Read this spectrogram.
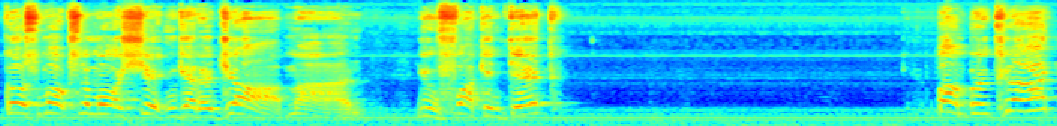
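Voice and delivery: high, slow Jamaican cursing; Jamaican accent. Acted. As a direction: yell Jamaican insults, stretched out. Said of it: "you gotta excuse my Jamaican accent".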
